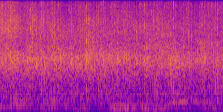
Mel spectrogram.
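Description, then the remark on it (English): A crowd applauds steadily for everyone who is visiting, a dense wash of many hands clapping at once for a couple of seconds, loud and sustained with no voices standing out. “Can we just give a clap to everyone who's visiting?”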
